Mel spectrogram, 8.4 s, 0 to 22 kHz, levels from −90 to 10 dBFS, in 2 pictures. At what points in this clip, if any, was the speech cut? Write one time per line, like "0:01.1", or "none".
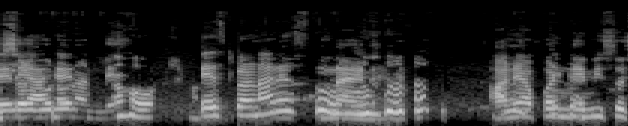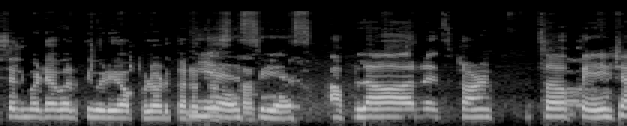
none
